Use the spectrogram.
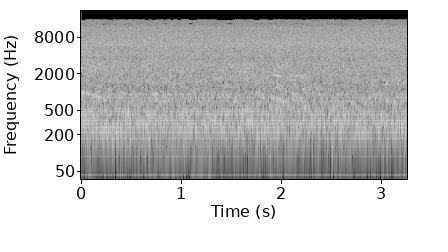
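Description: A waterfall gives a dense, steady hiss of falling water throughout, loud and unbroken, with no voices over it.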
